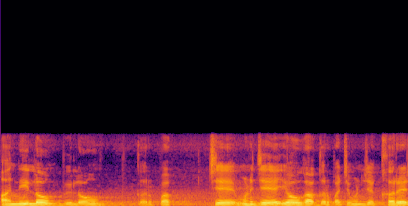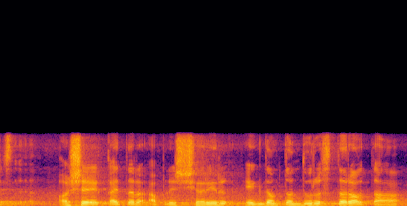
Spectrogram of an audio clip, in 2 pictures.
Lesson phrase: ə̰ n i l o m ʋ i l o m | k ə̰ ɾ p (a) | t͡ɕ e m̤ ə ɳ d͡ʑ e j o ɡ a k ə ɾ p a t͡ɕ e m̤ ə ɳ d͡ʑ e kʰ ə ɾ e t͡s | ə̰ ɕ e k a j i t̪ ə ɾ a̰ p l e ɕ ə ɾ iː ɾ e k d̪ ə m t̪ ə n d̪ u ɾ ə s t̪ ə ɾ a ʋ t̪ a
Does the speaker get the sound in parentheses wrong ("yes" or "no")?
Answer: no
